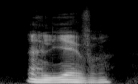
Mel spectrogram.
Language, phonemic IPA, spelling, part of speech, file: French, /ljɛvʁ/, lièvre, noun, Fr-lièvre.ogg
- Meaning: 1. hare 2. pacesetter, pacemaker, pacer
